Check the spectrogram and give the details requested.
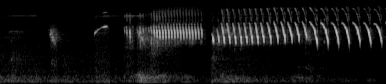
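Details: Champion canary song opening with a few scattered chirps and a short buzzy burst, then breaking into a rapid, steady rattling trill of repeated high notes that continues to the end.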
